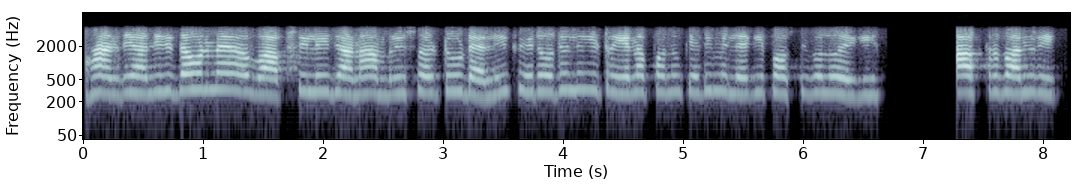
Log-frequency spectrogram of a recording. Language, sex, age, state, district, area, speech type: Punjabi, female, 30-45, Punjab, Jalandhar, rural, conversation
